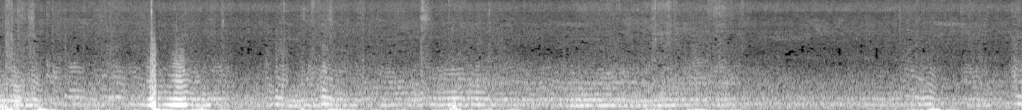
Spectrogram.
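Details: Wild hive entrance in fall daylight, bees producing a constant droning hum, with a loud close buzz near the start and quieter passing buzzes later.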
